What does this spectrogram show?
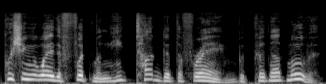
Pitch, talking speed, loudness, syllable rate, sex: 170 Hz, 255 wpm, -17 LUFS, 6.2 syllables/s, male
